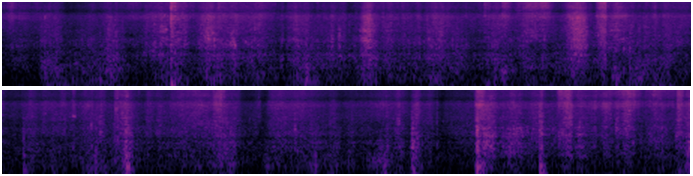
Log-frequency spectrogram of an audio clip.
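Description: Rustling of dry pine needles and a ground sheet being spread over them by hand, with a few soft thumps scattered through.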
